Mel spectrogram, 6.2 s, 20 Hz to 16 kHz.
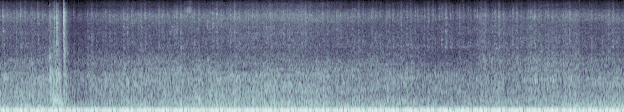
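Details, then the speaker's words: Once-abandoned Chevy C10 square body V8, just started cold, choke tube newly installed: deep pulsing idle stumbling irregularly, kicks down, not yet smooth; owner suspects a hairline-cracked distributor cap and plans a new cap; big exhaust leaks present. "Kicks down. It's not running as smooth as it should be, but we're getting a lot closer. Keep in mind, we just started it up."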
